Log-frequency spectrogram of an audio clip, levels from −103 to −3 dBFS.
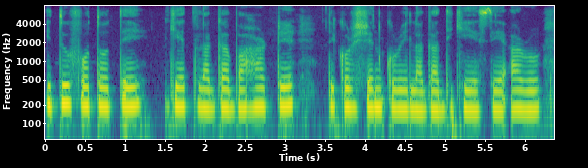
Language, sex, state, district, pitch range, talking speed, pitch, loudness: Nagamese, female, Nagaland, Kohima, 175-190 Hz, 105 wpm, 185 Hz, -15 LUFS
